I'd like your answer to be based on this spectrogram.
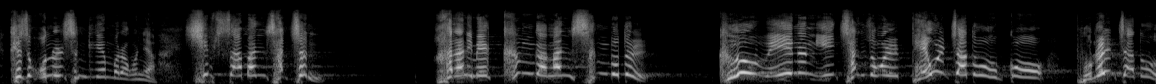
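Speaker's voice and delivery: loud, high preaching to the congregation; full-force preaching. Acted. Pastor preaching loudly to the congregation, impassioned.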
